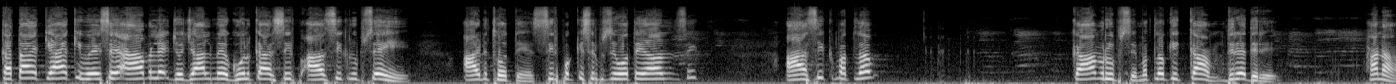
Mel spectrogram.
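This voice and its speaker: A man with a very high speaking voice leads a chemistry class. He asks questions again and again and answers them himself, spelling formulas out slowly letter by letter. The sound is dry and close, with no room echo. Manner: repeats questions and drills answers. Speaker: teacher.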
